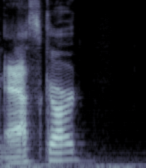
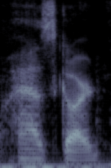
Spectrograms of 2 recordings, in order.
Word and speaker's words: Asgard: in asgard um the parts where we were pronounced asgard no asgard oh okay um the parts where we were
